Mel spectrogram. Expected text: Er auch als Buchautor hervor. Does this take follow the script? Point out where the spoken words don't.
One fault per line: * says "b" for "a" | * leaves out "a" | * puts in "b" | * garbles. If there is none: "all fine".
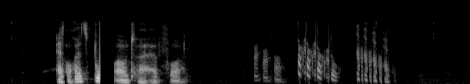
all fine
